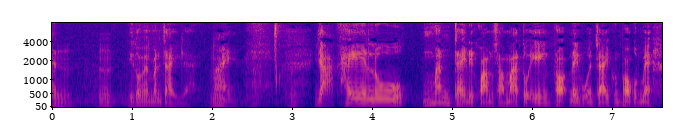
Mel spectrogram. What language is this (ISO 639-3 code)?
tha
